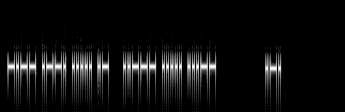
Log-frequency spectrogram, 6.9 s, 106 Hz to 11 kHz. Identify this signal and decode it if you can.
Morse code, heard as a keyed tone, about 28 wpm, 700 Hz. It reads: YP5A 253 R
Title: Worked All Europe DX Contest - QTC Exchange - 28wpm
